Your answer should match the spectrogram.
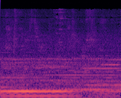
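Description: Live electronic music: a sustained synthesizer chord held on the keyboard over a deep bass note, with one of the lower notes dropping out near the end.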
